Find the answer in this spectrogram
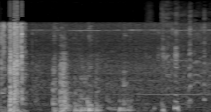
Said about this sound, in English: I think someone's vacuuming.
